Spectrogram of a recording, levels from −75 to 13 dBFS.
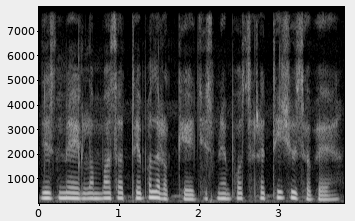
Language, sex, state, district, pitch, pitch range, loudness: Hindi, female, Arunachal Pradesh, Papum Pare, 215 Hz, 195-220 Hz, -14 LUFS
